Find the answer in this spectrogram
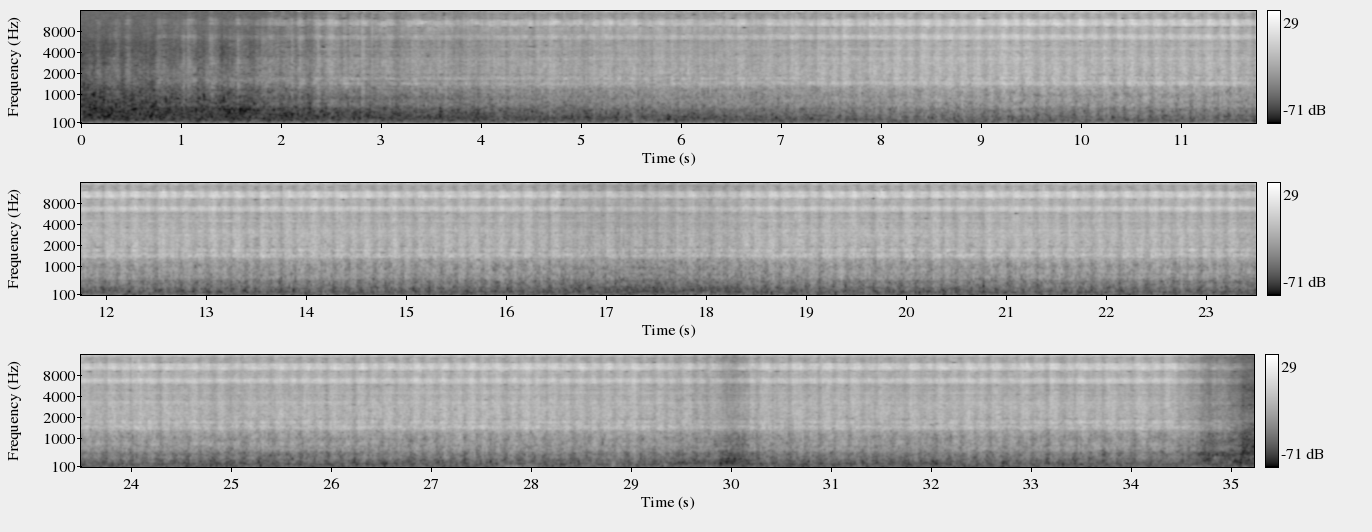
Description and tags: Round bells recorded at different intensity and rythm.
chimes, round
